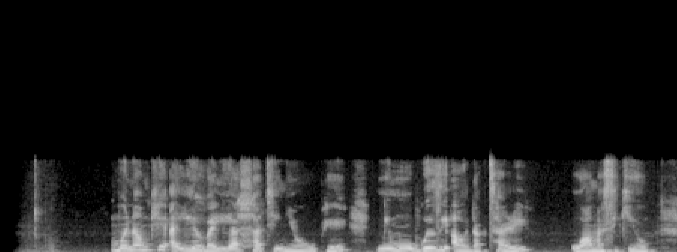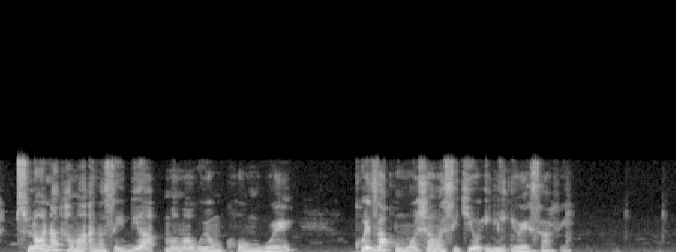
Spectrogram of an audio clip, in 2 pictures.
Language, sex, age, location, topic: Swahili, female, 25-35, Kisumu, health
